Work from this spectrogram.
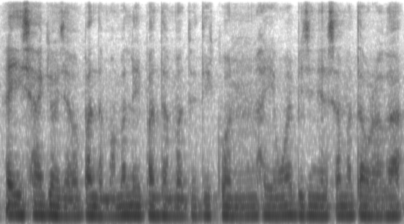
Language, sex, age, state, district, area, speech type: Manipuri, male, 18-30, Manipur, Imphal West, rural, spontaneous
